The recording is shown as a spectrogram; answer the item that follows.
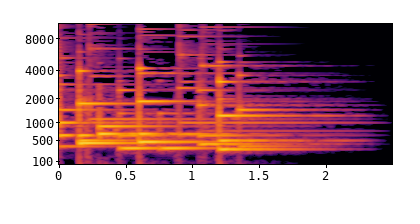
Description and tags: A 2.5 second ringtone created in GarageBand.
